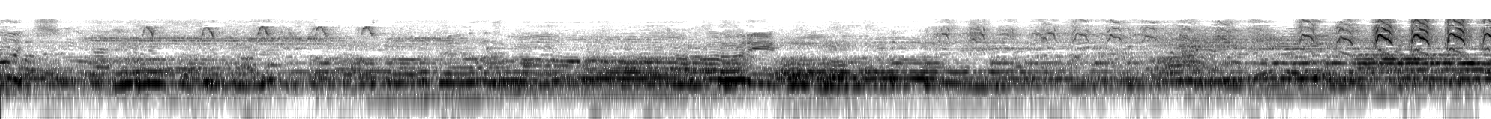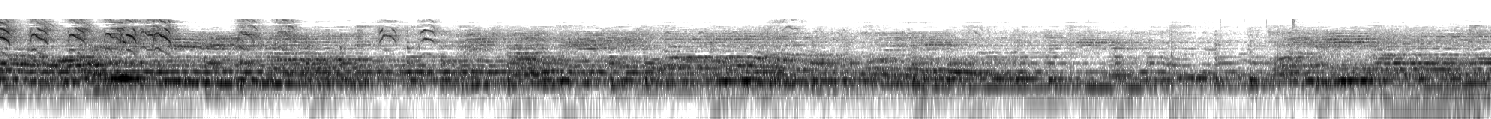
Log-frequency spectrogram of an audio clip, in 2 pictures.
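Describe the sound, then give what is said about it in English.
Many monkeys chatter and squeak continuously at a temple, a busy overlapping mass of high-pitched chirps and squeals, with a dense burst of rapid calls near the middle. “There is so many monkey, but they're not afraid, they feel he is very peaceful.”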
